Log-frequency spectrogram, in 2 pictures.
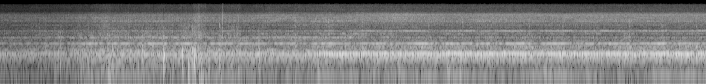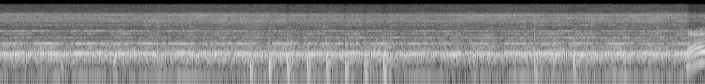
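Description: A stand mixer steadily kneads bread dough with added flour on a homestead, a loud continuous motor whine with a rhythmic knocking churn that stays constant throughout, no talking.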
